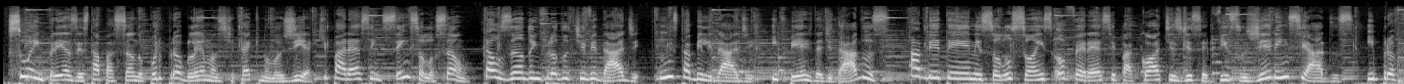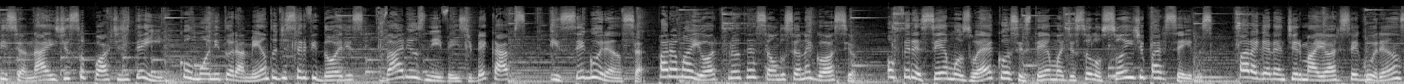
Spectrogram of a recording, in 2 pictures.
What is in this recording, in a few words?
Portuguese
